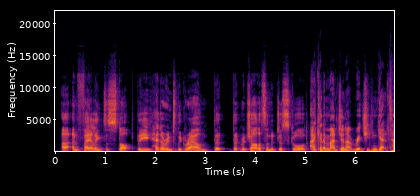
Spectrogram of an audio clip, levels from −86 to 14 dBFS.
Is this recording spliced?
yes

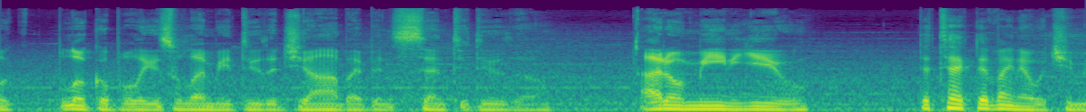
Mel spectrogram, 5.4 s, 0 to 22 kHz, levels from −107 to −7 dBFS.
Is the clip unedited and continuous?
no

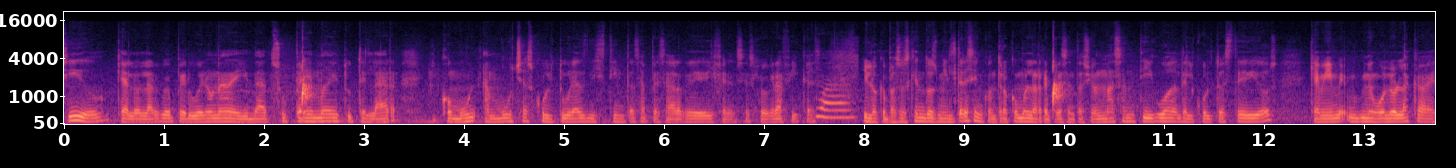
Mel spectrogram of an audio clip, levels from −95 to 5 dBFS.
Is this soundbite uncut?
yes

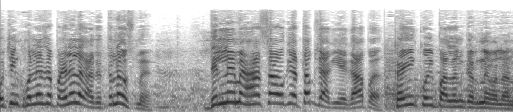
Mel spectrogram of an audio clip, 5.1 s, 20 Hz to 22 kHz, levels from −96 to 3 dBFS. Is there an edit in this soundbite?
yes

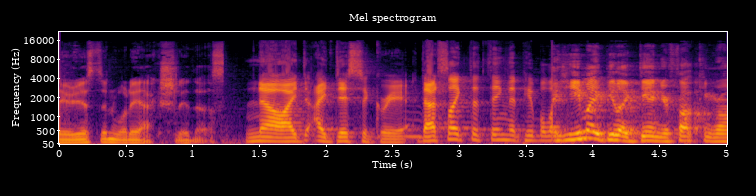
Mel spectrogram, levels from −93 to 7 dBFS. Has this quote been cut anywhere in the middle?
yes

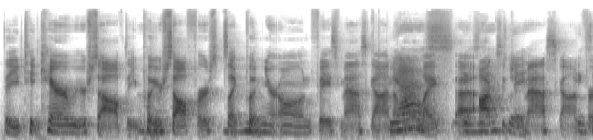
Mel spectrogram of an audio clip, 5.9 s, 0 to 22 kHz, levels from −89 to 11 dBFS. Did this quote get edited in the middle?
no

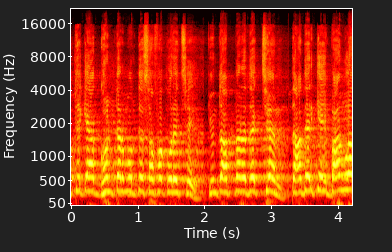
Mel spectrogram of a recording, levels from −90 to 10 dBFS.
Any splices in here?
yes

